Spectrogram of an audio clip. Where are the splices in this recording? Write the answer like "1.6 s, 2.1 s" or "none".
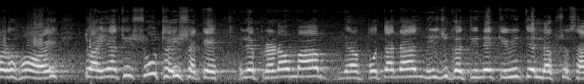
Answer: none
